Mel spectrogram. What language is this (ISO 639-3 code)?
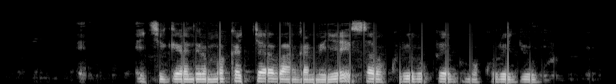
kin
